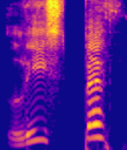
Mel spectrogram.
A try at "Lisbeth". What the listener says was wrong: But not with a TH. Bet.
